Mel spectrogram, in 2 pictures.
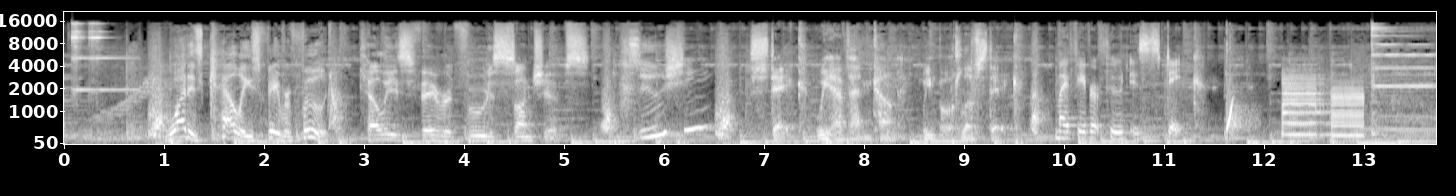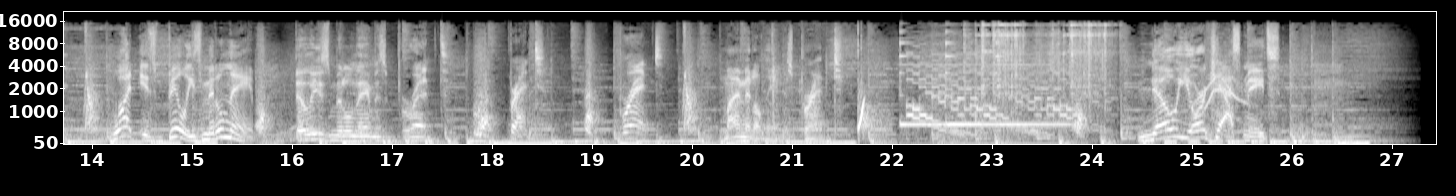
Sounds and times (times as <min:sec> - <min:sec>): Music: 0:00.0 - 0:27.3
Speech: 0:24.5 - 0:25.9.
